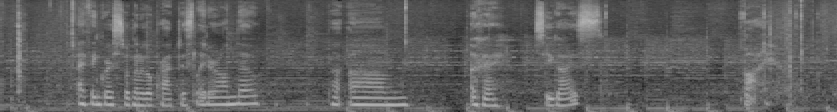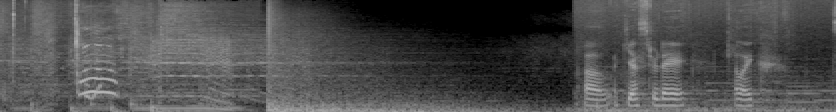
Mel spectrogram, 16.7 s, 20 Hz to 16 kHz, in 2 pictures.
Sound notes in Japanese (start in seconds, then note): 9.0 チュッ♥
